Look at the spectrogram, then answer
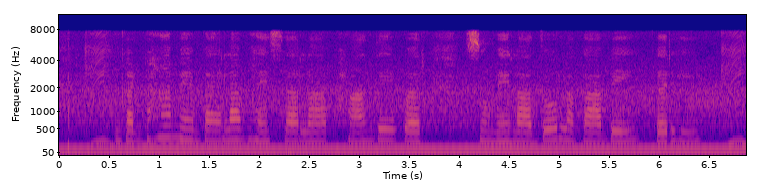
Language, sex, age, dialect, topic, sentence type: Chhattisgarhi, female, 25-30, Northern/Bhandar, agriculture, statement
